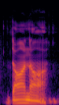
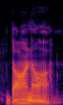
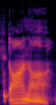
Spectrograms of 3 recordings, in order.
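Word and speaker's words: Dan'a: my lazarus patch on dinah you pronounce all the letters donna it's spelled d-a-n apostrophe a don ah okay so i roll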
